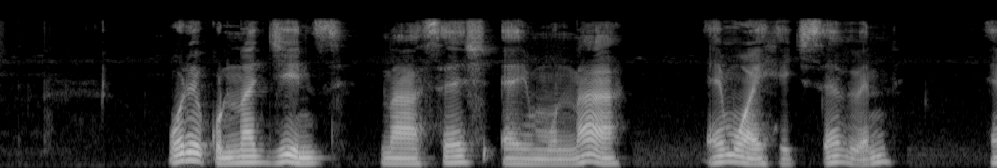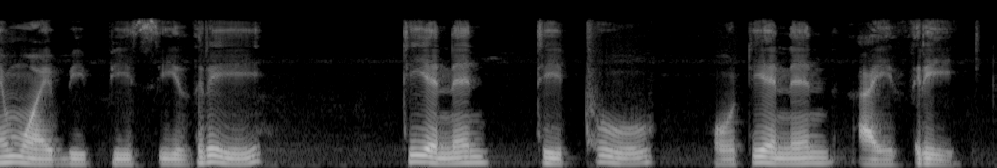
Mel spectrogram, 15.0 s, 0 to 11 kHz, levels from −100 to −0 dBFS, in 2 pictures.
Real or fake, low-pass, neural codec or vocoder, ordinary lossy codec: real; 7.2 kHz; none; none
